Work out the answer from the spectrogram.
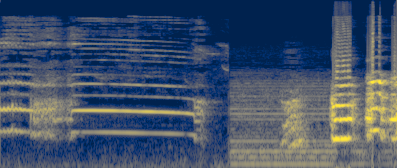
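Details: Crowing rooster from a compilation of heritage chicken breeds: a long level crow breaking off near the middle, then overlapping rougher crows from other birds rising at the end.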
